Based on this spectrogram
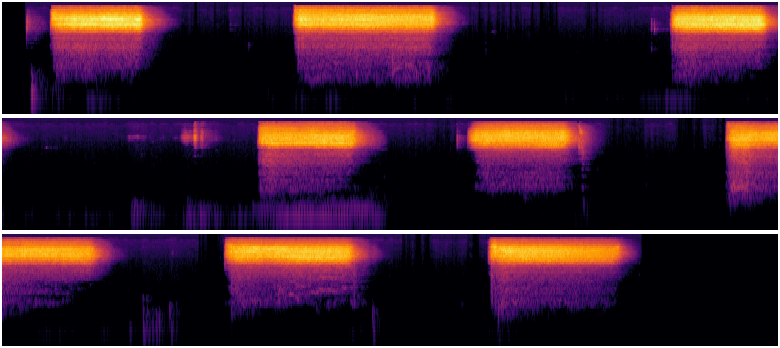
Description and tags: spray, action, spraycan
